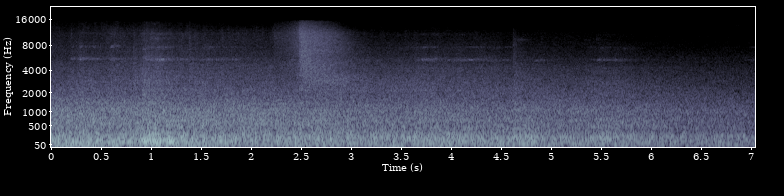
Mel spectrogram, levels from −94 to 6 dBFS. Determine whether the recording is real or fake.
fake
